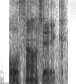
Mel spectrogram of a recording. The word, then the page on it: orthoptic: British English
